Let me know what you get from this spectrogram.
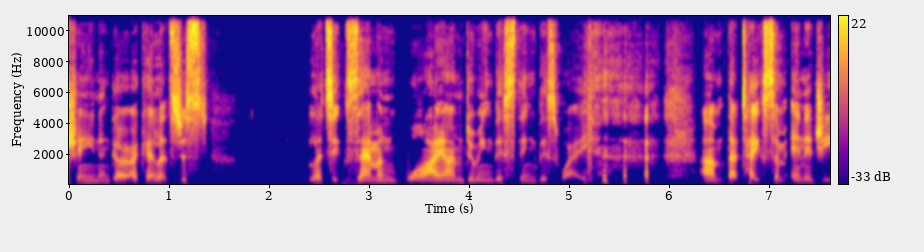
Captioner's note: laugh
